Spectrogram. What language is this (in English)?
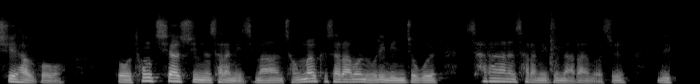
Korean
